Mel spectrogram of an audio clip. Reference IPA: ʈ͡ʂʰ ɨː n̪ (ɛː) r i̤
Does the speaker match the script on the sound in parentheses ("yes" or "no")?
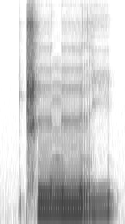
no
